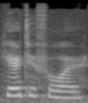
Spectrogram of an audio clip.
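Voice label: "heretofore", US English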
